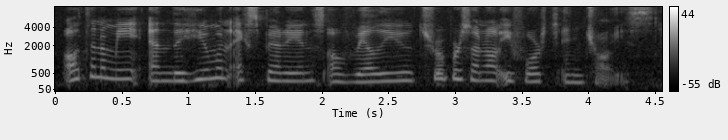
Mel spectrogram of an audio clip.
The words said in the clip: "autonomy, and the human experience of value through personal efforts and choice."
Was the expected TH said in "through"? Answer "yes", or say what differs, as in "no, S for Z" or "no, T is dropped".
no, T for TH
